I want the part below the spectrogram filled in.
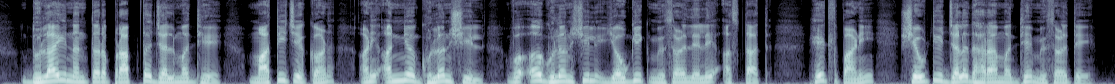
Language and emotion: Marathi, neutral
